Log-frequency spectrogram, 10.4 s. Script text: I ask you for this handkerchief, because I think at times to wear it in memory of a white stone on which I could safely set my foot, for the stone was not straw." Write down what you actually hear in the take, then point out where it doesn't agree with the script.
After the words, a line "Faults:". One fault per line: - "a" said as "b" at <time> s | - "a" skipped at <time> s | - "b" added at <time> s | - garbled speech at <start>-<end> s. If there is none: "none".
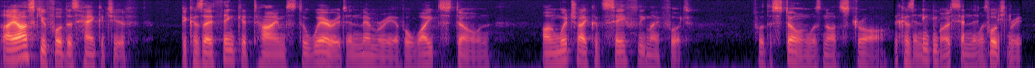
I ask you for this handkerchief, because I think at times to wear it in memory of a white stone on which I could safely my foot, for the stone was not straw." [garbled]
Faults:
- "set" skipped at 6.5 s
- garbled speech at 8.9-10.2 s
